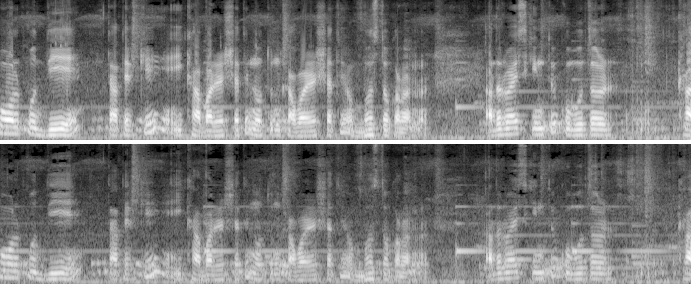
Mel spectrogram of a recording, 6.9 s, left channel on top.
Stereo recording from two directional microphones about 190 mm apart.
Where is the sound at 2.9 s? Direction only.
15° left (ahead or behind).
